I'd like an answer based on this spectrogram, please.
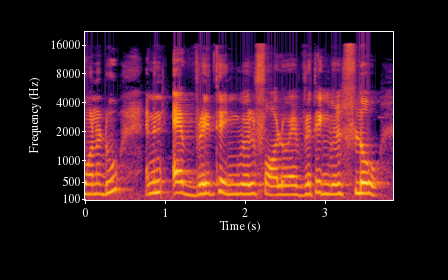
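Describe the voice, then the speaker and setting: This woman has a fairly high pitch and an animated tone. She speaks at a moderate pace. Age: 20s. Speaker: podcast host. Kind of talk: casual solo chat.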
